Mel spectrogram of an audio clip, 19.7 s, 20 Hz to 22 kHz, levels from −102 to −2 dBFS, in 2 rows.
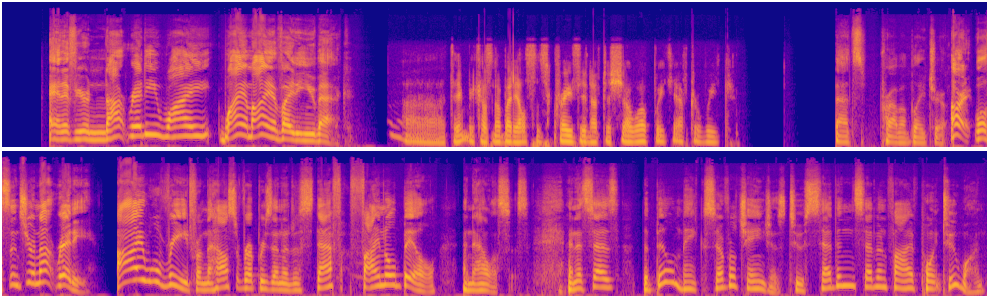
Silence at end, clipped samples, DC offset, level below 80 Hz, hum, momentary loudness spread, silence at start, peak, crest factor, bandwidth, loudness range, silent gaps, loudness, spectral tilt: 0.05 s; under 0.1%; under 0.1%; -52 dBFS; none; 11 LU; 0.45 s; -6 dBFS; 18 dB; 19 kHz; 5 LU; 7.52-7.81 s, 7.98-8.33 s; -21 LUFS; -3 dB/octave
